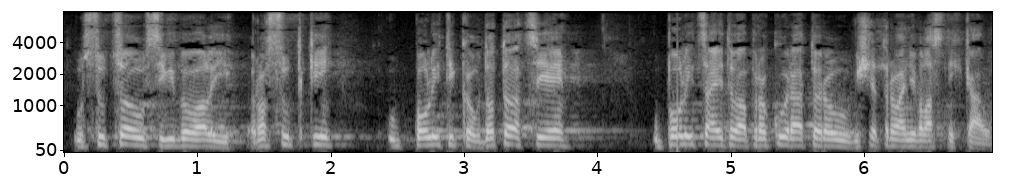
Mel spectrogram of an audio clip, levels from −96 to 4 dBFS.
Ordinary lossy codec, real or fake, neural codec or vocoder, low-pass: none; real; none; none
